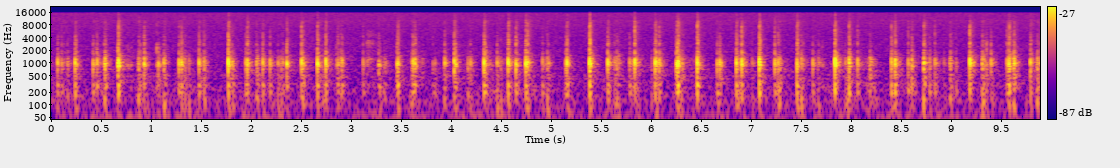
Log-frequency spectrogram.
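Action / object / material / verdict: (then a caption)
tap / laptop lid, plastic or metal shell / plastic / none. Long nails tap rapidly and scratch across the closed lid of a thin, hollow, dark grey HP laptop with a painted plastic/metal shell, working around the chrome HP logo. The result is a dense stream of quick, dry clicks with very short decay, centered around 1 kHz, with soft scratchy hiss between the taps.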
